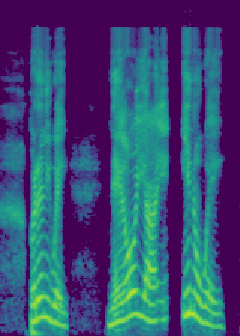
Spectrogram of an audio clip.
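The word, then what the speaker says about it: Inoue: But anyway, Naoya in a way right I'mma tell you right now he actually showed up to Bruce Carrington fight.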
